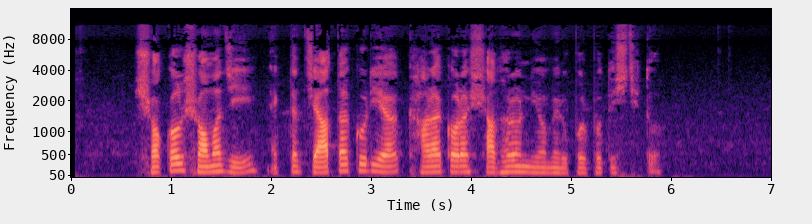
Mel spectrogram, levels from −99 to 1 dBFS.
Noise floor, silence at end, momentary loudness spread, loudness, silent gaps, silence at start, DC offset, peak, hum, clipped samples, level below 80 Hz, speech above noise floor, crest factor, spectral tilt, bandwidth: -63 dBFS; 1.1 s; 15 LU; -25 LUFS; none; 0.65 s; under 0.1%; -2 dBFS; none; under 0.1%; -60 dBFS; 39 dB; 24 dB; -5 dB/octave; 11.5 kHz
